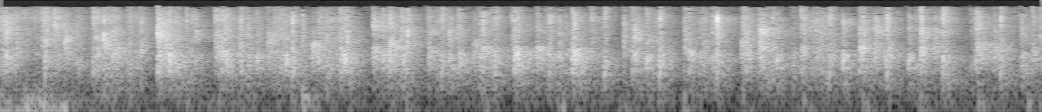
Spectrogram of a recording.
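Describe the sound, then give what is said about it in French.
An audience applauds the team of the Manufacture at the first Café Walden session, many hands clapping in a dense, continuous patter with no pauses, fairly loud throughout and no voices heard. “Oh, vous pouvez les applaudir.”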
